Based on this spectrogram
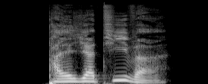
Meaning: inflection of palliativ: 1. strong/mixed nominative masculine singular 2. strong genitive/dative feminine singular 3. strong genitive plural
- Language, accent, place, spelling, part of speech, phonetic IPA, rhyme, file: German, Germany, Berlin, palliativer, adjective, [pali̯aˈtiːvɐ], -iːvɐ, De-palliativer.ogg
